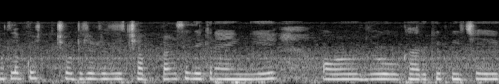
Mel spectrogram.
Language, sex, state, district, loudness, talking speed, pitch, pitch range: Hindi, female, Uttar Pradesh, Budaun, -14 LUFS, 180 wpm, 250 Hz, 240-255 Hz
